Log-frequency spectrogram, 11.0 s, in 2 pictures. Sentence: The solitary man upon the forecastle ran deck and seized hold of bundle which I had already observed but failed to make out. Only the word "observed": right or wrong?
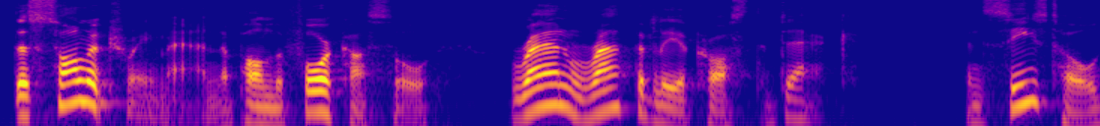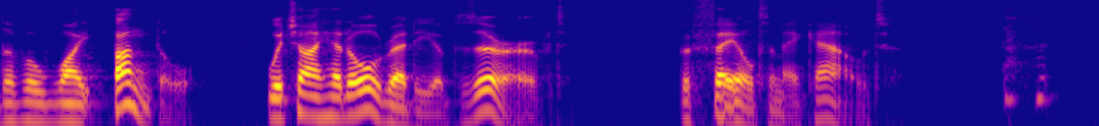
right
